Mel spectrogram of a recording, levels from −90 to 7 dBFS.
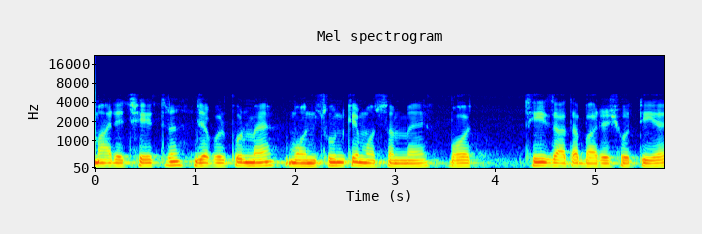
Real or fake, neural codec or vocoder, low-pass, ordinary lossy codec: fake; codec, 16 kHz, 16 kbps, FunCodec, trained on Chinese and English, 50 frames a second; 5.4 kHz; none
